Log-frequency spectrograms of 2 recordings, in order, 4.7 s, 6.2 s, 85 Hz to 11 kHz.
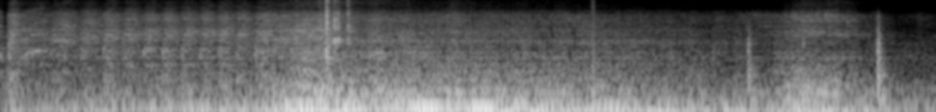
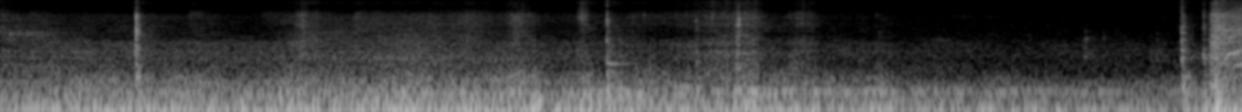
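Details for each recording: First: Skoda Octavia 1.8 TSI turbo, hot engine around 105°C: cranks briefly, fires roughly with uneven low rumble then fades and may stall; fine when cold; high-pressure fuel pump seizing when hot, showing only 7 bar. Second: Skoda Octavia 1.8 TSI turbo after repair of hot no-start, coolant at 105 °C, high-pressure pump pressure holding: brief ticking, then the hot engine fires promptly and settles to a steady even idle; control start confirms fix.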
